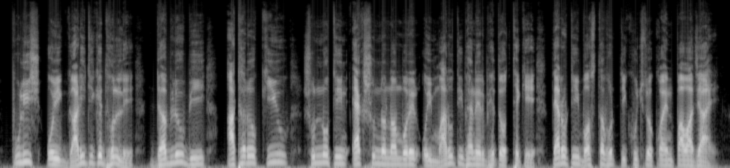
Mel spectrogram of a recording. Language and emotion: Bengali, neutral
